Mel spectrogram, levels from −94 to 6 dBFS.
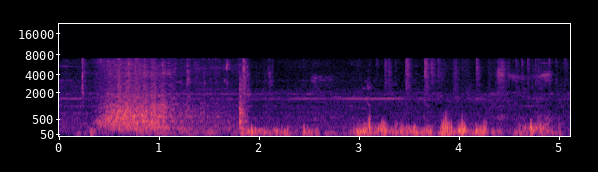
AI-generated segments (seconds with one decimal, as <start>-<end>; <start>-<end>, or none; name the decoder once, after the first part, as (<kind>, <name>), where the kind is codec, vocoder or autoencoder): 3.9-4.5 (codec, DAC)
